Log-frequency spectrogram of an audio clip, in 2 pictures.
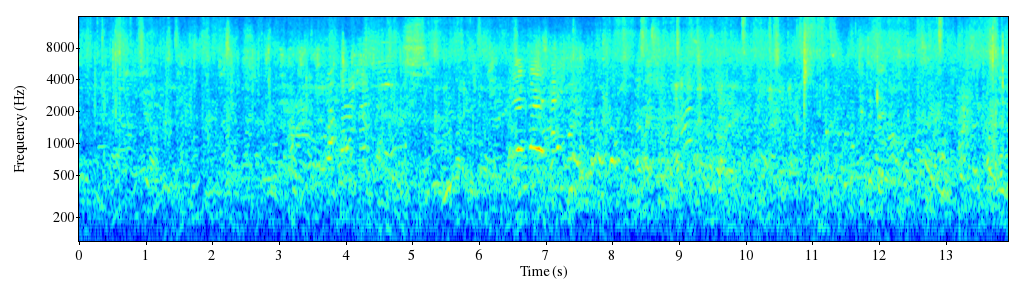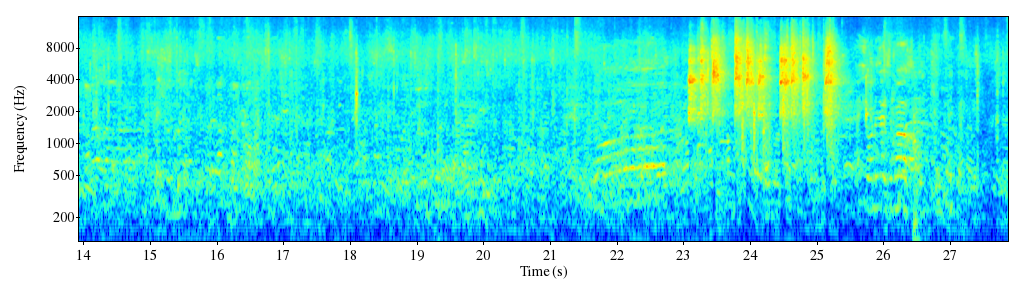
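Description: A large crowd of men and women chatters and calls out nearby, outdoors.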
